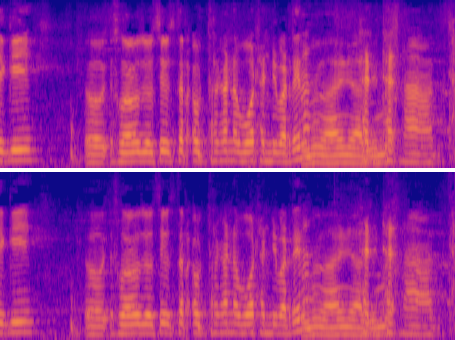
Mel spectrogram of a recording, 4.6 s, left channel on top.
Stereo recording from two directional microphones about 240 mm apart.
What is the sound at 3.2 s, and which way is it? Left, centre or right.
Speech, left.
